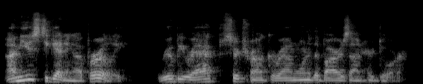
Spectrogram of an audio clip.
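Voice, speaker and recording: Lively man narrating a storybook. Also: fairly low pitch, fairly quick. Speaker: teacher reading aloud.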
